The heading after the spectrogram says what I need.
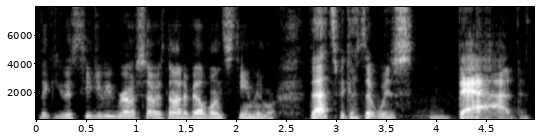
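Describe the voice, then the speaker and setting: Deep-voiced goth woman streaming. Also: a little fast, pushed and bright. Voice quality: really deep voice. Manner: rambling, profane, chatting with viewers. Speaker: VTuber streamer. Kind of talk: casual live game stream commentary.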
